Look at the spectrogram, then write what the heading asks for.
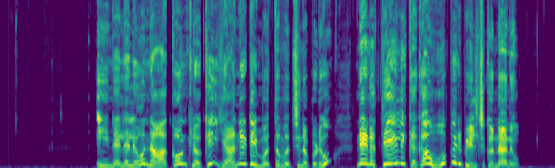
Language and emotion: Telugu, happy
